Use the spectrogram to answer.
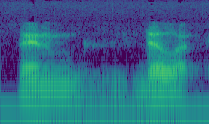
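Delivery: ordinary talk, nothing marked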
